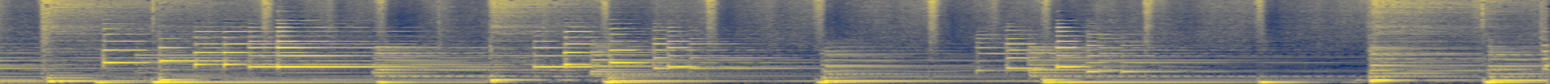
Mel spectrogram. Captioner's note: gas vents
